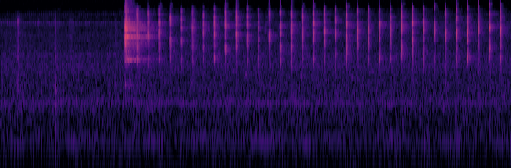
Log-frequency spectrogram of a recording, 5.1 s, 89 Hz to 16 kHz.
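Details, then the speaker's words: Danye fractional CO2 laser machine firing in repeat-pulse mode at its lowest 5 W setting: rapid, regular sharp ticking clicks over a steady machine hum; fractional CO2 laser firing. "next i will introduce the repeat pose in different ones so you can see the different power first is the 5th ward only to start the highest power from the beginning of treatment"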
